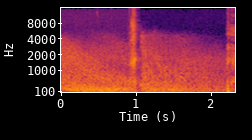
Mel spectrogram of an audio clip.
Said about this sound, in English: laser explosions, laser explosions.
